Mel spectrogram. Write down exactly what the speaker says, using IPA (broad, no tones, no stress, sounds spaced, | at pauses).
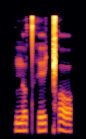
n ɤ t̪ʰ e ǁ ɔ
